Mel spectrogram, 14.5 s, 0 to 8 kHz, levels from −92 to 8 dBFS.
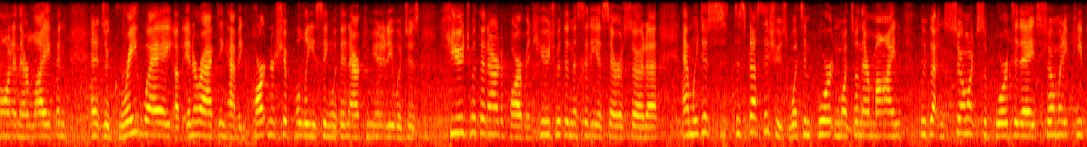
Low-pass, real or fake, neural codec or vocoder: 7.2 kHz; fake; vocoder, 22.05 kHz, 80 mel bands, Vocos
